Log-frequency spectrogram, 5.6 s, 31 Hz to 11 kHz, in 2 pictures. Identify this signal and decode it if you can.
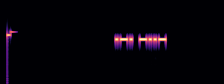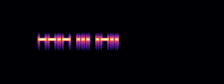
Morse code, heard as a keyed tone, about 40 wpm, 700 Hz. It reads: RX QSL
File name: IQE Course 3 - Lesson 89 - YAGI - Two Elements - 40wpm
